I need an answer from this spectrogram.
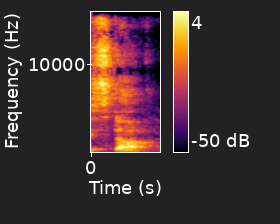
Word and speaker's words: star: So, they make they remove this and then they'll make that longer. So they'll say star.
